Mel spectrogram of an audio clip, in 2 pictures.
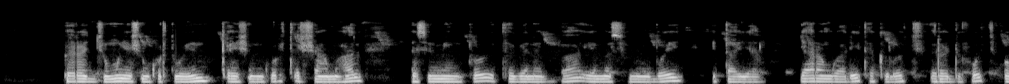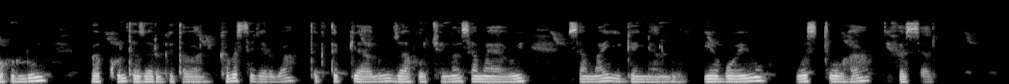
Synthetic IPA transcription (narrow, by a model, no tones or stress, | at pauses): b̥əɾəd͡ʒːɪmujɛʃɪŋkʰuɾt̪wɔjɪmkʼəjɛʃɪŋkʰuɾt̪ʰɨɾʃamaɦal | bəsɨmːent̪ʰo̞jɛt̪ʰːəɡənəbːajɛməsnobo̞j | jɪt̪ʰːajːal | jɛaɾəŋɡʷad̪e̞t̪ʰəkʰəlo̞t͡ʃːɨɾəd̪ɨfo̞t͡ʃːbəhulːum | bəkʰːult̪ʰəzəɾɡɨt̪ʰəwalkʰəbəst̪ʰəd͡ʒəɾbat̪ʼɨkʼt̪ʼɨkʼjalːuzafo̞t͡ʃːɨnːasəmajawi | səmajːɪɡːəɲːalːujɛbo̞ju | wʊst̪ʼwʊɦajɪfəsal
